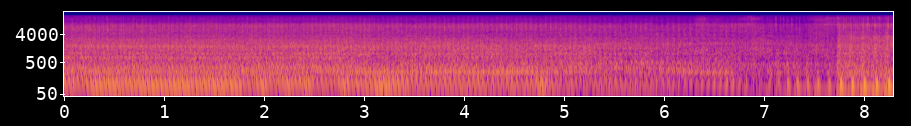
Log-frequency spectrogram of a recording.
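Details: Loud idling engine drone that softens near the end into a rapid, regular low thumping.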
